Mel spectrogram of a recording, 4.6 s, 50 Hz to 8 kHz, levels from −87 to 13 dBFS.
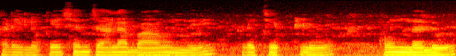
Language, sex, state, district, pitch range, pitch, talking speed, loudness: Telugu, male, Telangana, Karimnagar, 95-105 Hz, 100 Hz, 120 wpm, -16 LUFS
